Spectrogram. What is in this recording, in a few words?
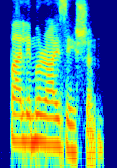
"polymerization", Indian; Dictionary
